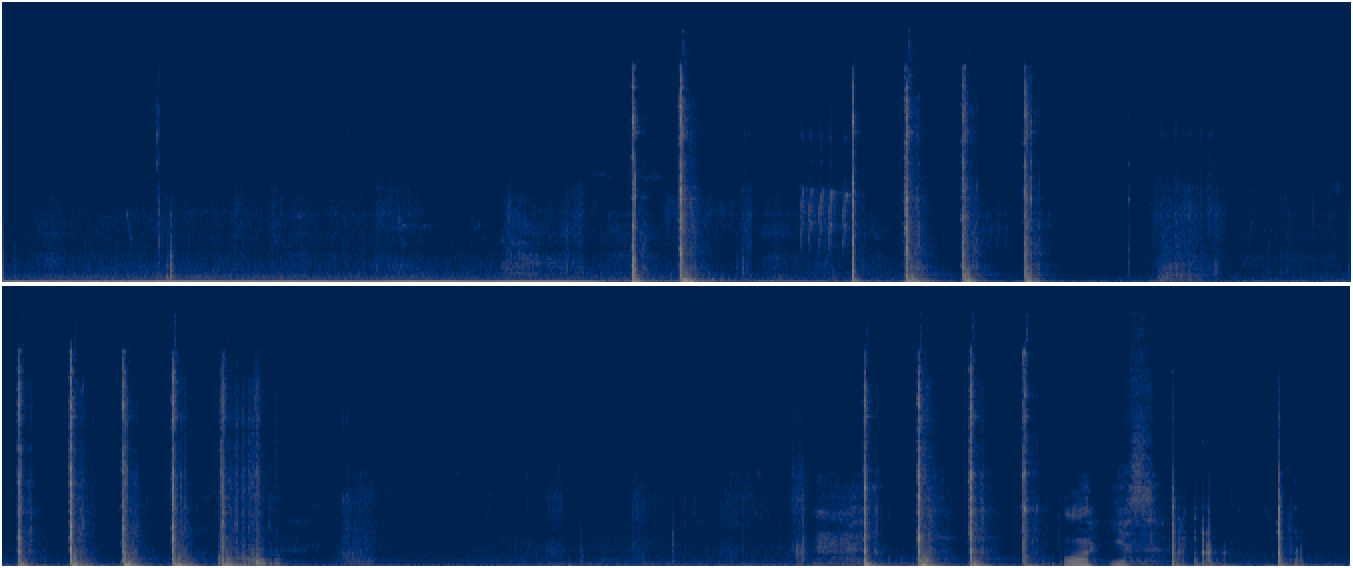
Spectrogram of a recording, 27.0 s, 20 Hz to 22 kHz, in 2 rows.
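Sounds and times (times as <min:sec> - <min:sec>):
low rumble: 0:00.0 - 0:08.0
hammer striking metal part: 0:06.3 - 0:07.1, 0:08.5 - 0:10.5, 0:13.6 - 0:15.9, 0:22.1 - 0:23.9.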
